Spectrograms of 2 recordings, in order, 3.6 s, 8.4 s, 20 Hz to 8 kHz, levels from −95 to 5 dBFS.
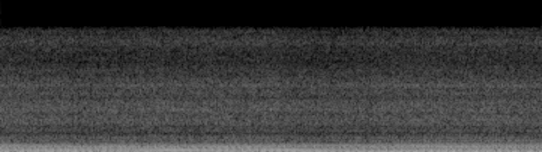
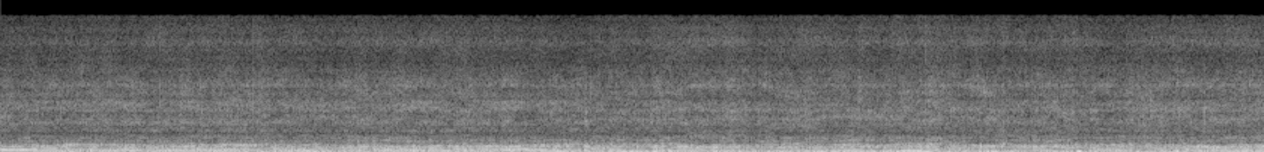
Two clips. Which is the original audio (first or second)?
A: first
